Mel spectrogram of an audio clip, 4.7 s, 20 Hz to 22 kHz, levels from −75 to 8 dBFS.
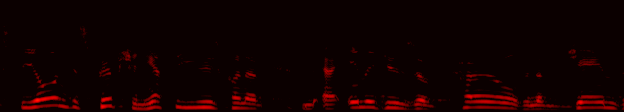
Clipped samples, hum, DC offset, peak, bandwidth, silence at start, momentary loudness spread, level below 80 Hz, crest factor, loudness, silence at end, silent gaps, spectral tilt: under 0.1%; none; under 0.1%; -38 dBFS; 16 kHz; 0 s; 6 LU; under -90 dBFS; 18 dB; -56 LUFS; 0 s; none; -4.5 dB/octave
